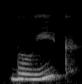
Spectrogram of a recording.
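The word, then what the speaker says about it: Belleek: Bleak? Yes. Can I have all the information, please? Yes. The word is pronounced bleak.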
